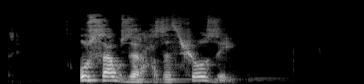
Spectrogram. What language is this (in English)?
Abkhazian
